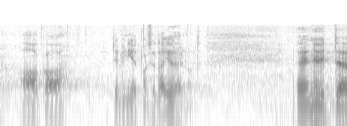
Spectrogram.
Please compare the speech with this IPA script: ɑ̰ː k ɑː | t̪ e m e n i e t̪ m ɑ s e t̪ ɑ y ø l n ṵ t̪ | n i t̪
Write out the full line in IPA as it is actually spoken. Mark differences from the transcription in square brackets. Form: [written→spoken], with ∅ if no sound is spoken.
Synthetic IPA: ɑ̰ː k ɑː | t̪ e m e n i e t̪ m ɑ s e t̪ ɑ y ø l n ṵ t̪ | n [i→y] t̪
